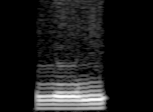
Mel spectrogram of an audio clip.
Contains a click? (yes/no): no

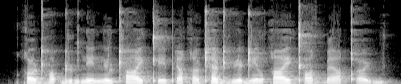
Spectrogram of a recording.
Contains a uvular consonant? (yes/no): yes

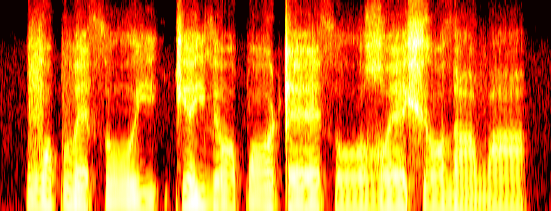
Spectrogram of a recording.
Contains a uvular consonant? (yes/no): yes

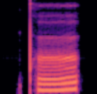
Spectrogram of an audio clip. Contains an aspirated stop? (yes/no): yes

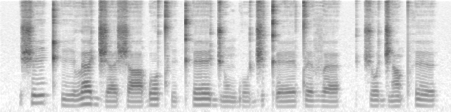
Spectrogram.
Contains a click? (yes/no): no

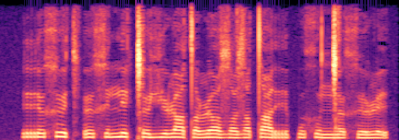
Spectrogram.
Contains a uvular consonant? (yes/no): no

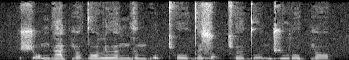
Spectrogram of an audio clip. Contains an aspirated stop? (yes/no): yes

